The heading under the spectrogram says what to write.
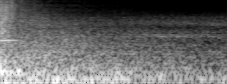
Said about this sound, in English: We hear a swing of a pipe behind them, and the men get knocked out.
